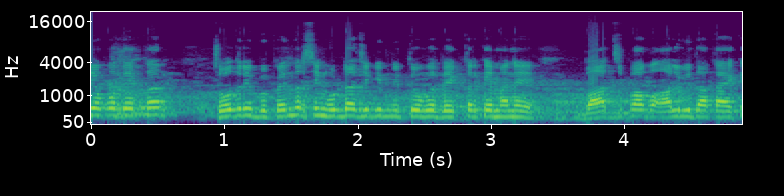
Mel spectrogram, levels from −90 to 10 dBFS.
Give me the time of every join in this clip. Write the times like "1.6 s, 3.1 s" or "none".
none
